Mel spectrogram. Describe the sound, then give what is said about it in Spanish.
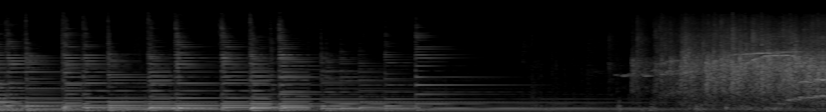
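An audience breaks into applause at the end of a song: quiet melodic notes ring and fade for several seconds, then a soft wash of clapping rises and continues to the end. “Es que si no aplaudís, no parece que se haya acabado la canción, parece que no está terminado.”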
